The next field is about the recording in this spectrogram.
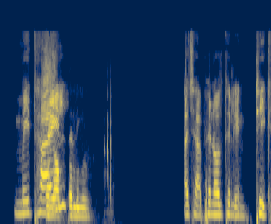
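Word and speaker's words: phenolphthalein: फेनोप्थिलीन मत पढ़ दीजिएगा, वो पीएच प्रोनाउंस नहीं करते हैं, ये एल होता है वैसे यहाँ पे। फेनोल्थिलीन होता है वो, पीएच मत पढ़िएगा।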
